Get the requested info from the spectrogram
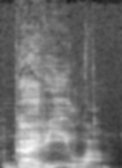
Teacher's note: in russian o will be pronounced as a because it's not stressed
